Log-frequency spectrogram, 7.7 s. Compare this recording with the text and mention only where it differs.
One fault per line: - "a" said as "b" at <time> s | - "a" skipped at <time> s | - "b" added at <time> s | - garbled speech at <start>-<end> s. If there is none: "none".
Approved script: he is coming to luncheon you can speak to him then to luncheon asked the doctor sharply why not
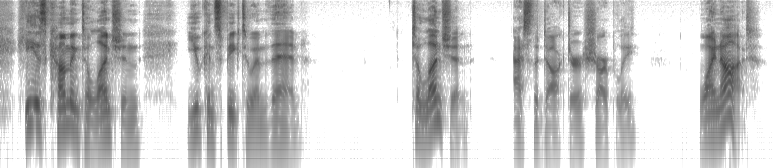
none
